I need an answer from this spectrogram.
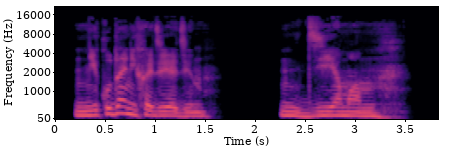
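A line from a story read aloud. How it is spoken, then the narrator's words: Through gritted teeth. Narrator (Russian): Процедил сквозь зубы Даггард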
